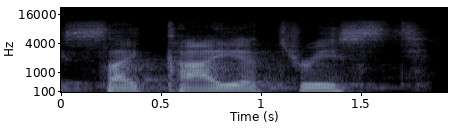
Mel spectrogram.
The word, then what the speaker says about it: psychiatrist: Observe that the PSY we pronounce psy. So we say psychology, we say psychiatrist, okay? Psy, not psy, no, psy.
